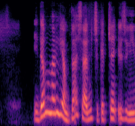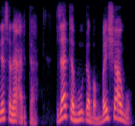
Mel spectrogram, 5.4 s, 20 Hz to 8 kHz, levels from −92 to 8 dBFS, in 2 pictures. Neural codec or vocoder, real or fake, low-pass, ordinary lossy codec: codec, 16 kHz, 1 kbps, FunCodec, trained on LibriTTS, 50 frames a second; fake; none; none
